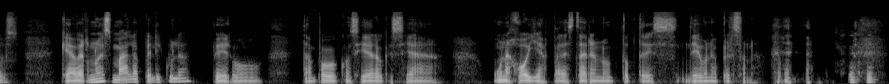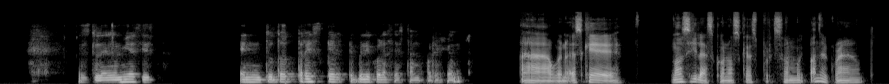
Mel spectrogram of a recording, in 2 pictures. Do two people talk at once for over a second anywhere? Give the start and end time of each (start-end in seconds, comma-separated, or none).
none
